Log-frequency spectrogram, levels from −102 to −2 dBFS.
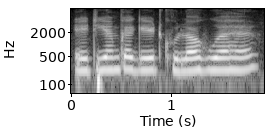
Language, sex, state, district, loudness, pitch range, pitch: Hindi, female, Jharkhand, Deoghar, -15 LUFS, 225-240 Hz, 230 Hz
